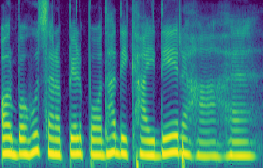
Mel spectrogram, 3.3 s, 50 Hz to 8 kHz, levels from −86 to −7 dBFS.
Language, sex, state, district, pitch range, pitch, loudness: Hindi, female, Jharkhand, Palamu, 205-235 Hz, 225 Hz, -12 LUFS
